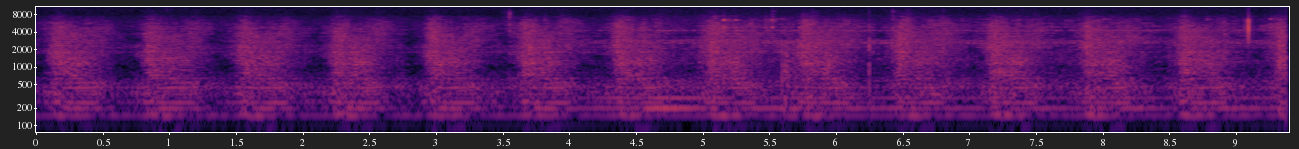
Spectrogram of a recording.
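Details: Gorenje WA50060 front-loader: a steady low hum with soft, even thumps about 1.5 per second, heard only after the pump finishes draining, not during washing or spinning. Cause unknown.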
